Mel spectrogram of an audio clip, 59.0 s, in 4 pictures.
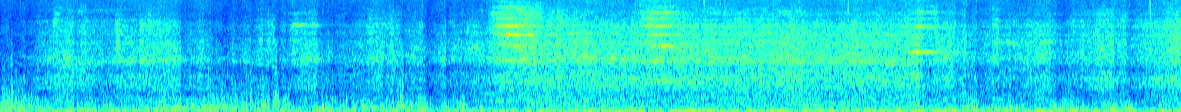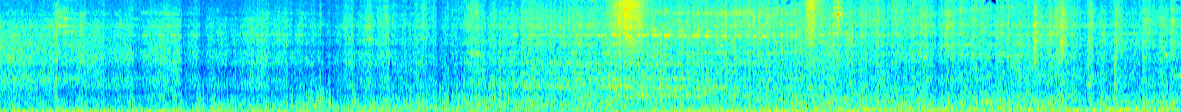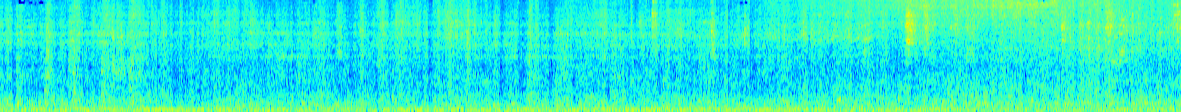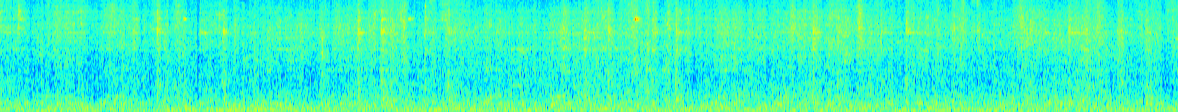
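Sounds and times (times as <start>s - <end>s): diesel locomotive engine running: 12.9s - 53.5s.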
